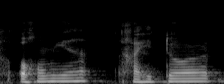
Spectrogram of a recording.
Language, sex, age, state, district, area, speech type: Assamese, male, 30-45, Assam, Morigaon, rural, spontaneous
